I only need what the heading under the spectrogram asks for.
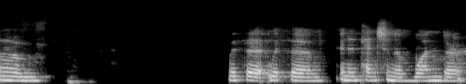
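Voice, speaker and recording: Somewhat breathy, with a dark, mellow tone, a woman at a medium pitch speaks at a fairly slow pace in a flat, monotone way. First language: not English. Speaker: career coach. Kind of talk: casual chat. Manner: halting.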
